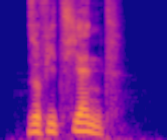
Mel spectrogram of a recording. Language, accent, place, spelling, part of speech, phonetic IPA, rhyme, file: German, Germany, Berlin, suffizient, adjective, [zʊfiˈt͡si̯ɛnt], -ɛnt, De-suffizient.ogg
- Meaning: sufficient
